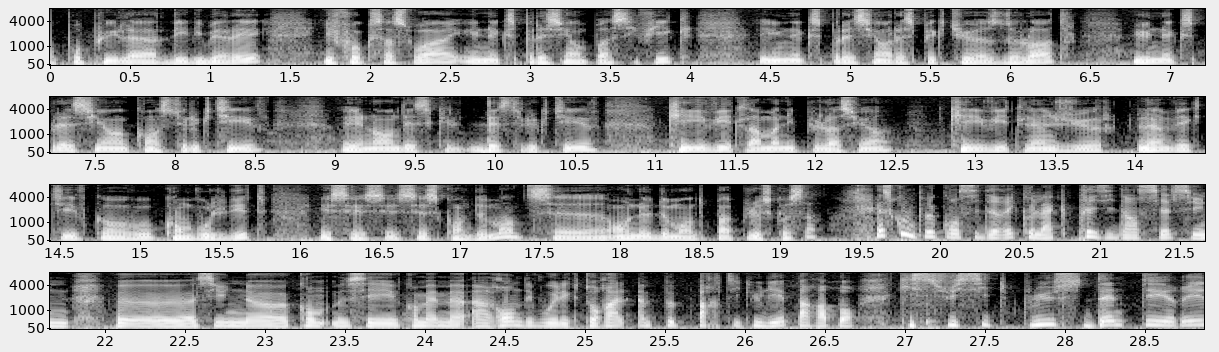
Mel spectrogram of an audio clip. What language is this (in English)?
French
